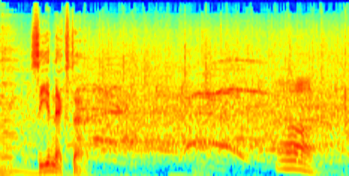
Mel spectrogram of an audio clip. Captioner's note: applause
